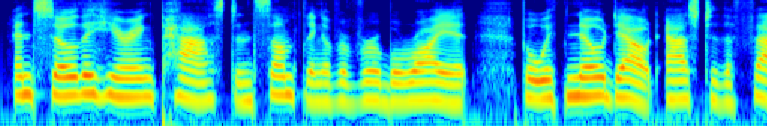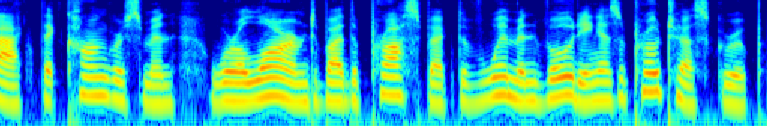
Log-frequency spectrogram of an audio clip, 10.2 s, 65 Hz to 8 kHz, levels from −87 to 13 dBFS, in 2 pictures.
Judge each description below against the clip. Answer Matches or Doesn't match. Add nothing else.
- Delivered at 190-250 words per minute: Matches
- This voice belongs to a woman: Matches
